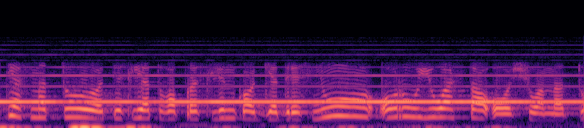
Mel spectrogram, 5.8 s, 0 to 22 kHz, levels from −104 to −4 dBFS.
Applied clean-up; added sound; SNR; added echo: none; Organ; -2 dB; none.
